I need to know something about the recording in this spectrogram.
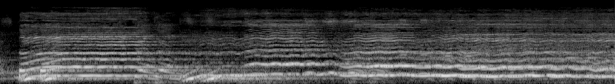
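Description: Male voices singing sholawat unaccompanied into microphones. After a brief break at the start, the voices slide up and down in pitch, then settle into one long, wavering held note from about halfway.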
